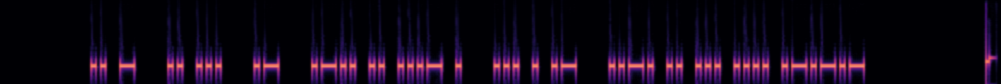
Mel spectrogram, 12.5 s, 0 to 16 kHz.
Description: Morse code, heard as a keyed tone, about 20 wpm, 700 Hz. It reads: IT IS A LIVE SEA FISH.
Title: Sentences from Top 1000 Words - Review Part 1 - 20wpm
